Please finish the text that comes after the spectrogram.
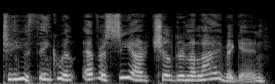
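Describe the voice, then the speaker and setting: A frightened, tearful wife in wartime, her voice pushed high and pleading, as a male reader puts her on. She sounds close and dry, with no room around her. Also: lively intonation, fairly quick, gravelly, darkish tone, no echo, exaggerated voice. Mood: fearful. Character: frightened middle-aged woman in wartime, tearful.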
